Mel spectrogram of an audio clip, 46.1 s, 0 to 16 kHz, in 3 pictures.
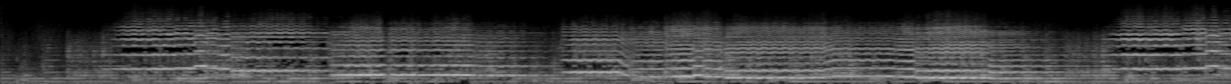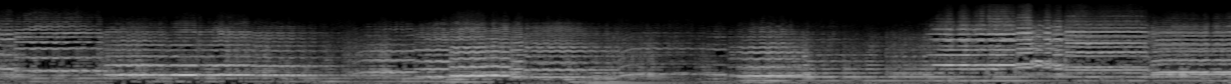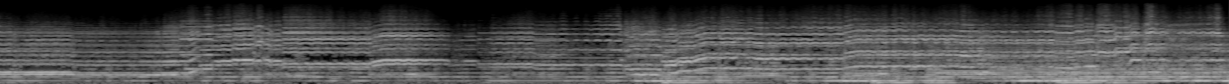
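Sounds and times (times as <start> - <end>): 
live violin playing: 0.0 - 46.1.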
